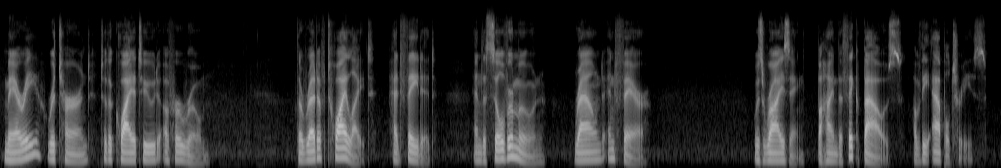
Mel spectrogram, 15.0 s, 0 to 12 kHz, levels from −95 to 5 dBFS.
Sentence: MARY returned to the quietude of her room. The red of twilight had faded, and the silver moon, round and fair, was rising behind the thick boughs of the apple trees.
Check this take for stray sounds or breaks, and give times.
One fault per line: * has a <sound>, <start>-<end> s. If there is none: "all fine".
all fine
